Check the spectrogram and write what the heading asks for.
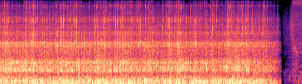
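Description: Gravel bike descending fast over washboard corrugations and loose gravel, with the tyres crunching and the bike and its camera mount rattling continuously over a low rumble. The sound cuts off suddenly near the end.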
